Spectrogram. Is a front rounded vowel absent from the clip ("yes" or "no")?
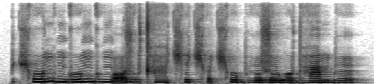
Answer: no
